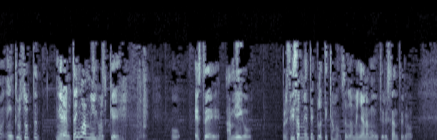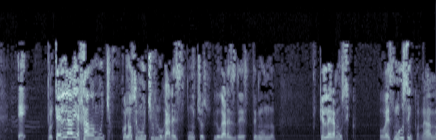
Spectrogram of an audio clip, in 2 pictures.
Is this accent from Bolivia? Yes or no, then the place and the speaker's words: no; Mexico; nosotros como mexicanos lo podemos entender muy coloquialmente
